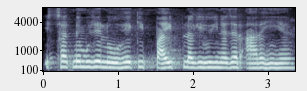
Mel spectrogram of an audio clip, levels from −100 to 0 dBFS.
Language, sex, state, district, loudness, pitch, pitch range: Hindi, female, Chhattisgarh, Raipur, -12 LUFS, 235 Hz, 220-250 Hz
